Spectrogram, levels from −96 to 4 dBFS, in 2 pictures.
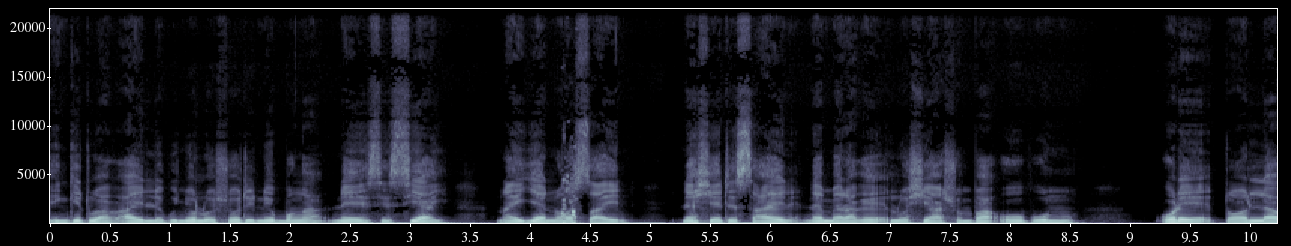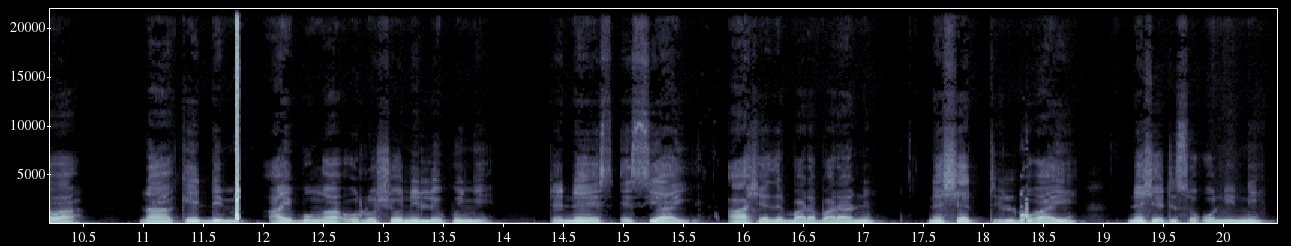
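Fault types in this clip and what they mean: Corrupt frame decoded: damaged compressed frames were played instead of being concealed, so for a few frames at a time energy lands at the wrong frequencies. This produces brief chirps and noise bursts at 4.25, 11.76, 15.62 and 18.31 s, each lasting about 55 to 180 ms. The burst at 11.76 s peaks near -5 dBFS, and the one at 15.62 s is faint. A dropout mutes or smears the sound, but here energy at the wrong frequencies replaces it.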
